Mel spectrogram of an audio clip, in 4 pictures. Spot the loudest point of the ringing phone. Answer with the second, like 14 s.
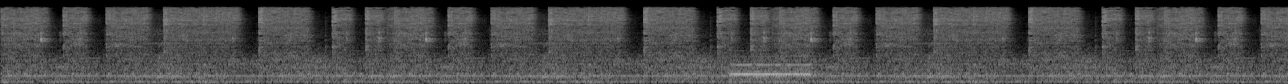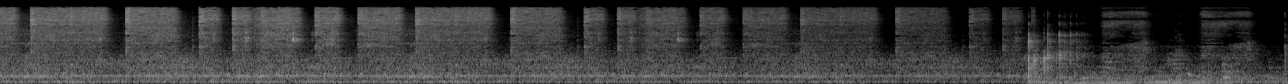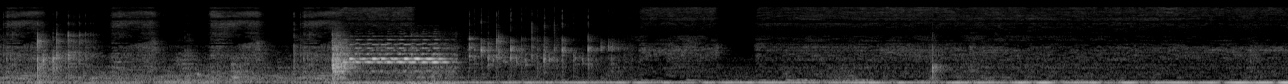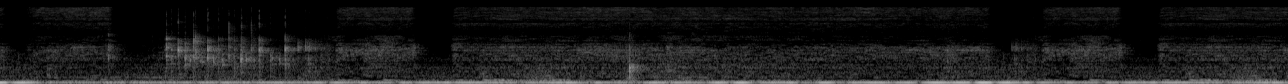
30 s.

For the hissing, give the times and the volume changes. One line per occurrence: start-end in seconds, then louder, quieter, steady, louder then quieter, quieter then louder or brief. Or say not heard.
0.0-51.4 quieter.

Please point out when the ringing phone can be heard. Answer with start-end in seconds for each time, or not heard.
7.2-8.1, 29.1-30.4.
